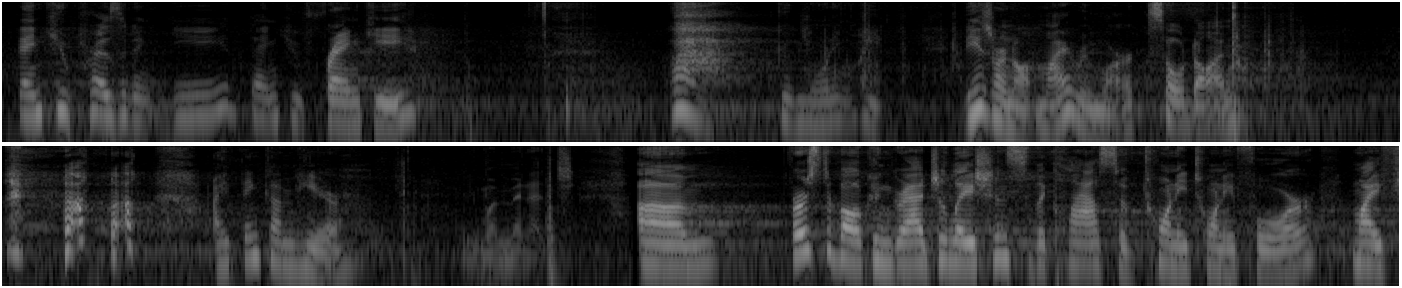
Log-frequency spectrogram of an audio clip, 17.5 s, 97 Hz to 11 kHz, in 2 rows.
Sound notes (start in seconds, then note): 9.6 laughs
